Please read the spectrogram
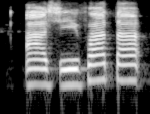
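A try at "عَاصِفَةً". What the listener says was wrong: A-nya panjang. Asifata. Asifata.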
